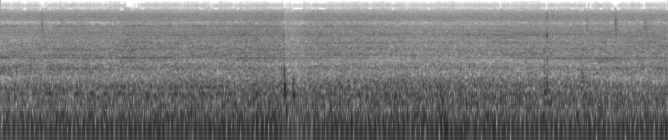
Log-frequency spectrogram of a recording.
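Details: OBS truck after a clicking no-crank no-start: engine now starts and runs steadily with an even low rumble, no knocks or grinding.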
